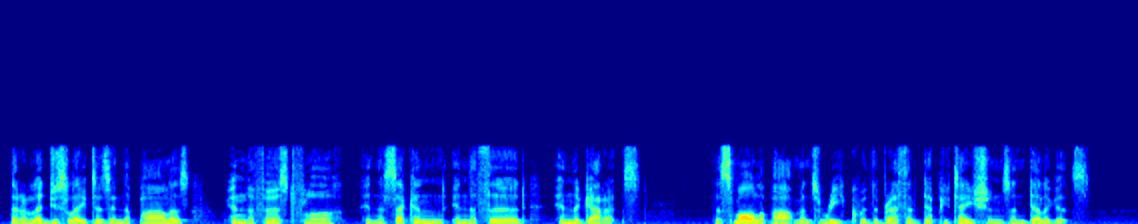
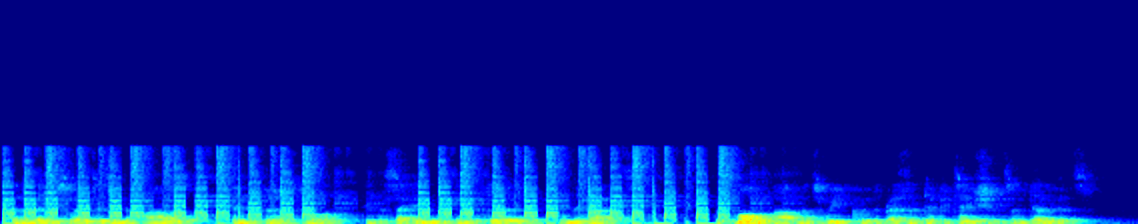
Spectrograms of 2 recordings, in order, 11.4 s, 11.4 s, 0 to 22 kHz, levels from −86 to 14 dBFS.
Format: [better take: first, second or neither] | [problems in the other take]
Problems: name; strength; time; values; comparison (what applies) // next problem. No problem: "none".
first | background sound (Drum kit); 10 dB below the speech // room echo; dies away in 0.8 s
